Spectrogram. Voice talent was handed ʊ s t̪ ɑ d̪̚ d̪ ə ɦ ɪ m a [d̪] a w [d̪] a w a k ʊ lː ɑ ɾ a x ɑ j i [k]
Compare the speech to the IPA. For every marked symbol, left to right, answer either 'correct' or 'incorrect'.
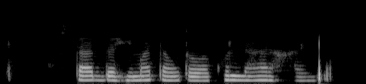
incorrect: t̪, incorrect: t̪, incorrect: none

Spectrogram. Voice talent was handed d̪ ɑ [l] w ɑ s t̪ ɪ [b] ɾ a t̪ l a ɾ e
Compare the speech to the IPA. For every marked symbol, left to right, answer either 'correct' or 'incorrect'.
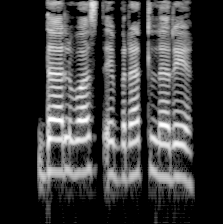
correct, correct

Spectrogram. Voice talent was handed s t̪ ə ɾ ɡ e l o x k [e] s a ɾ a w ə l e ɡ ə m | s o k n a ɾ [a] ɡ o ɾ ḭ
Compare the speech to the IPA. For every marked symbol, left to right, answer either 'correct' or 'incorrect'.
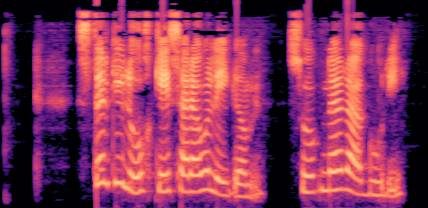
correct, incorrect: ɑ

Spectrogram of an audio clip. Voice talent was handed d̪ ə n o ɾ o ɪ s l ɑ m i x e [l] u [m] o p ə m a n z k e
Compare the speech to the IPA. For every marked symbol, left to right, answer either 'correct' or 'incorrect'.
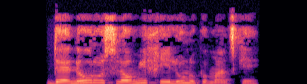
correct, incorrect: n

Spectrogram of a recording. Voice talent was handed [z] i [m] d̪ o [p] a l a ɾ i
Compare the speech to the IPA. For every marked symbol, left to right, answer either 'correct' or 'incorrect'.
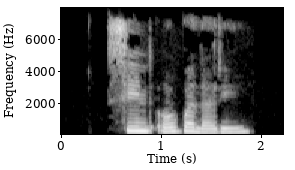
incorrect: s, incorrect: n, incorrect: b

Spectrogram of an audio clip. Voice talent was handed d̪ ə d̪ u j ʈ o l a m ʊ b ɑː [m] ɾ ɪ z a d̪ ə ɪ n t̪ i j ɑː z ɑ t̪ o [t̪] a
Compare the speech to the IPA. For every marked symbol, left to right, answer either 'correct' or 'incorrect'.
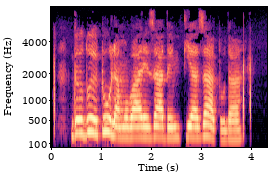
incorrect: none, incorrect: d̪

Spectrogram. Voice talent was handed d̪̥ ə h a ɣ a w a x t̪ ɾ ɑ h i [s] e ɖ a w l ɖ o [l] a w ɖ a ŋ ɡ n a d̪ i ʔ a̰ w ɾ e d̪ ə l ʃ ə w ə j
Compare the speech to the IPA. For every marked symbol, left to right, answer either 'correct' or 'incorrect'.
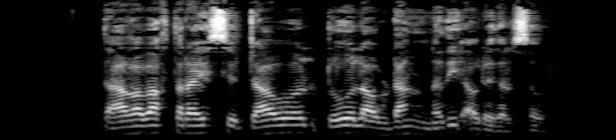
correct, correct

